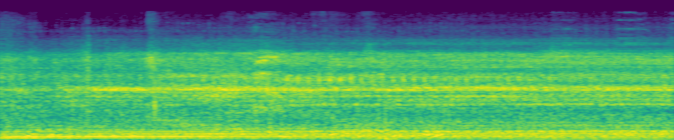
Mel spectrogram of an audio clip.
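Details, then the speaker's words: Steady idle with a thin whirring note; with other accessory belts removed the noise stopped, and a screwdriver stethoscope traced it to the water pump, which does not leak coolant. Water pump pulley noise. "que el ruido viene de la bomba en la bomba de agua muy bien"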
